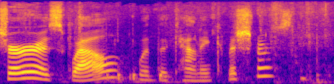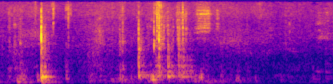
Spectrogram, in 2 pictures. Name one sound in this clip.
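A woman speaks into a microphone in a large room.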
